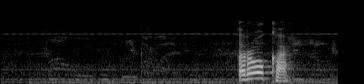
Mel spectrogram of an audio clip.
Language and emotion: Russian, neutral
